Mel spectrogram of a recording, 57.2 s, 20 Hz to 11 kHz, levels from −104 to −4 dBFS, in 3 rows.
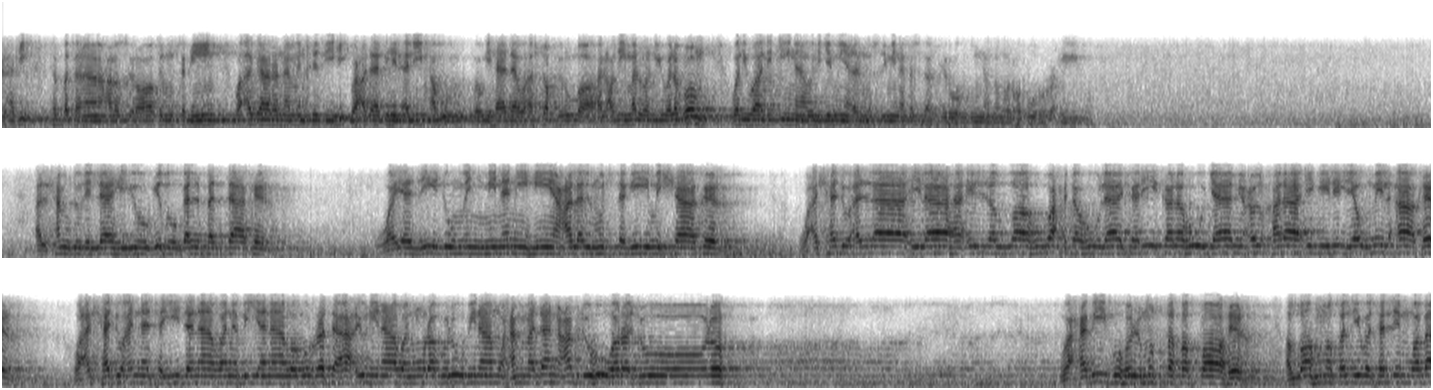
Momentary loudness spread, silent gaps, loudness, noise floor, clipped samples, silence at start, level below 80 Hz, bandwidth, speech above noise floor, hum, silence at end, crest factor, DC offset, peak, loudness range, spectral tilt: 18 LU; none; -25 LUFS; -53 dBFS; under 0.1%; 0 s; -58 dBFS; 4.6 kHz; 28 dB; none; 0 s; 22 dB; under 0.1%; -4 dBFS; 8 LU; -10 dB/octave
